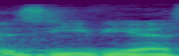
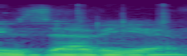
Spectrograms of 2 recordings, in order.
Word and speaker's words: Zevia: zevia i should say i usually i pronounce it xevia some people say zevia for some reason but xevia like stevia and that's that i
